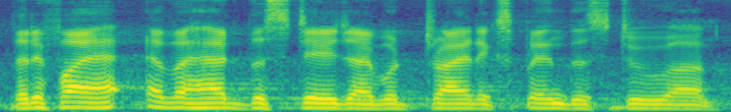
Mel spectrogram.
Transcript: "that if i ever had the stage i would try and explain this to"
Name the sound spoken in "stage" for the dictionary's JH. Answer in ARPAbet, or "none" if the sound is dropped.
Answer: JH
